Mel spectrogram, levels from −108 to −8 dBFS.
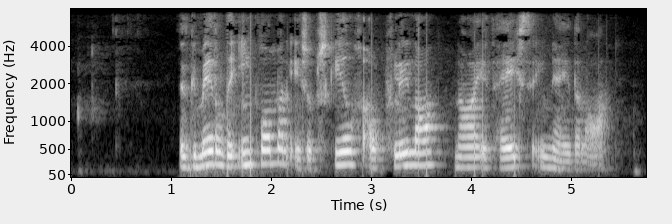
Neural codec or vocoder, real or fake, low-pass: none; real; 7.2 kHz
